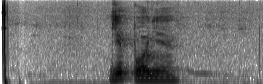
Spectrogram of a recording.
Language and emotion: Russian, neutral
